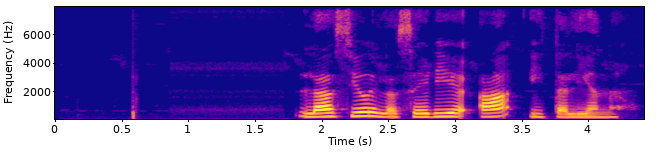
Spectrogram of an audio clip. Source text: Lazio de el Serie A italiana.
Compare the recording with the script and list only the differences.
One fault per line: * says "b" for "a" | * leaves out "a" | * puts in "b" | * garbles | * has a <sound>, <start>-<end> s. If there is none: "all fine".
* says "la" for "el"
